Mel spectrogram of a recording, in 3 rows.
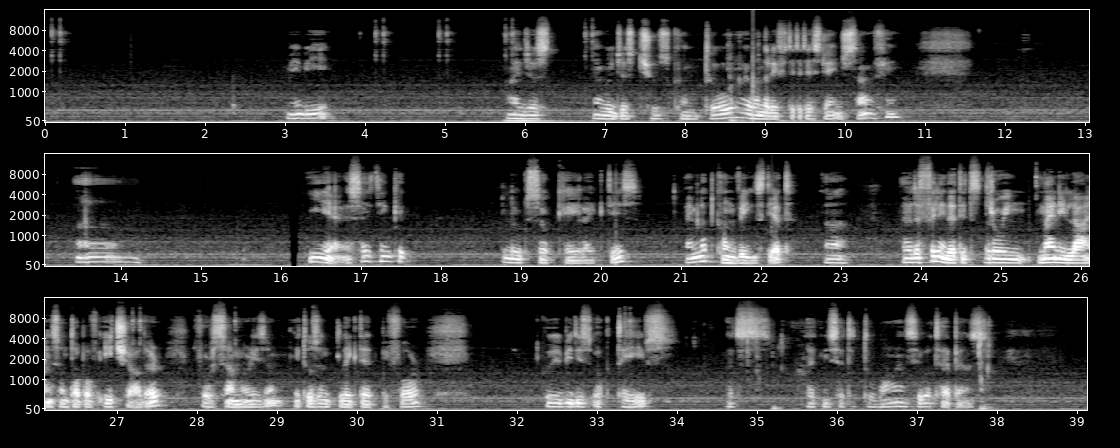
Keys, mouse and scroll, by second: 0.1 click, 4.1 click, 4.9 click, 5.8 click, 6.8 click, 8.6 F12, 13.6-14.1 scroll down 2, 24.8 click, 27.2 click, 28.5 click, 33.4 click, 34.9 1, 35.2 Return, 37.8 F12.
